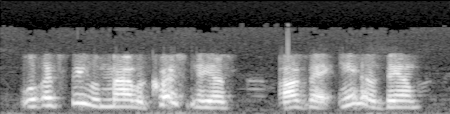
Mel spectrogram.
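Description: This man has a Southern US accent and a high pitch. His pitch moves with ordinary variation. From Arkansas. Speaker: caller. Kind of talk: call-in question.

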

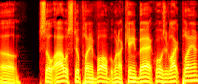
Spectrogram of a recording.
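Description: In a very clean recording with a silent background, a man with a Southern US accent speaks fairly slowly at medium pitch with fairly even intonation. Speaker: mayor. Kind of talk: casual interview. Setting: studio.

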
